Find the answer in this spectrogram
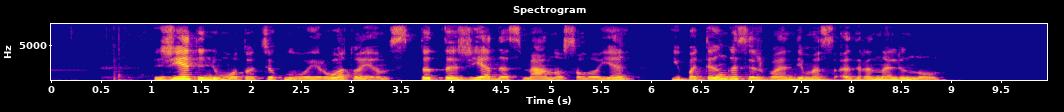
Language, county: Lithuanian, Tauragė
